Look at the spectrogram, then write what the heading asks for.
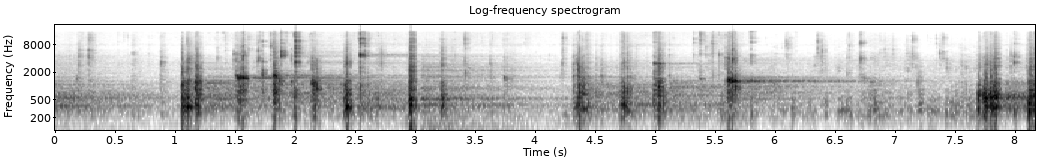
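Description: Close-miked crunching as slate pencil crumbles coated in white paste are bitten and chewed: three bursts of sharp, crackling crunches, about a second in, near the middle, and again near the end, with quieter pauses between.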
